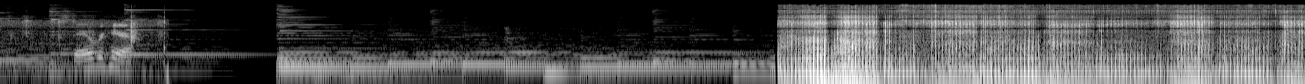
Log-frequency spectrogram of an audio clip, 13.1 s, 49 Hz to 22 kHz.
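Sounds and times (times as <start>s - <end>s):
background music: 0.0s - 13.0s
cat purring: 7.8s - 13.0s.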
